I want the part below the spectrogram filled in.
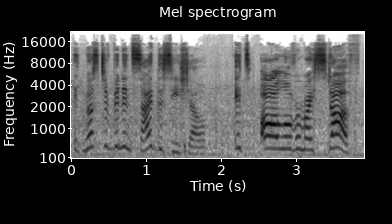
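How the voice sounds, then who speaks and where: A woman's voice: extremely high pitch, lively intonation, normal speed, noisy background. An actress playing a cocky young girl scientist in a children's horror audio drama, boastful, dismissive and dramatic. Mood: excited, defensive.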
